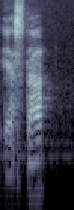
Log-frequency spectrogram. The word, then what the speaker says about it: esta: You have esta, so it's a emphasis on the E right there, and finally you have essa, right?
